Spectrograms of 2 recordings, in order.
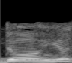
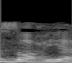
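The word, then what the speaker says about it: ضاحیه: این داهیا چون انگلیسیشو خوندن عزیزانی که مثلا حالا یک جایی مطرح کردن نمیدونن، این همون واهی است، چون عرب با وا اینطور تلفظ میکنه اینا د میشنون، یعنی انگلیسیشو د میگه مینویسن. خب این داهیا نیست، دکترین زاهیه است.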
